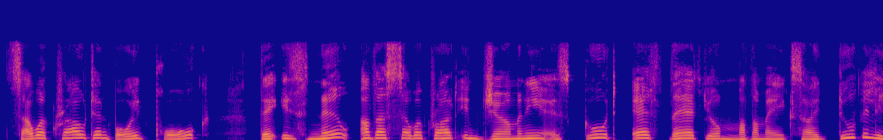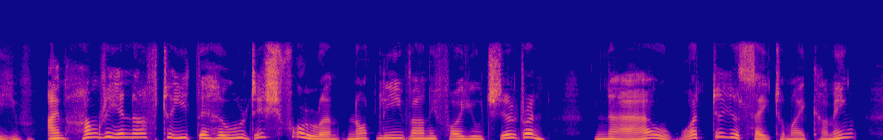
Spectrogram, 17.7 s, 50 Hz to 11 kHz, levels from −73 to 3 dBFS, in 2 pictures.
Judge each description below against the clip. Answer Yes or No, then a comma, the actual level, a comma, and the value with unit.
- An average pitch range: No, wide, 5.7 semitones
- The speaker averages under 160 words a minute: Yes, average, 150 wpm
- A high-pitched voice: Yes, high, 210 Hz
